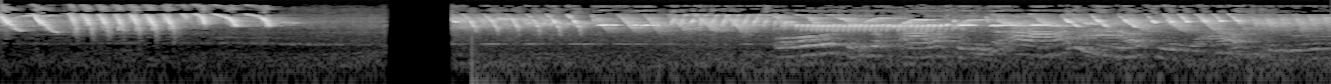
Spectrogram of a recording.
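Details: Canary singing continuously: quick high rolling trills break off into a brief silence, then resume with a dense trill, a steady whistled tone and lower overlapping chirps from several birds.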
